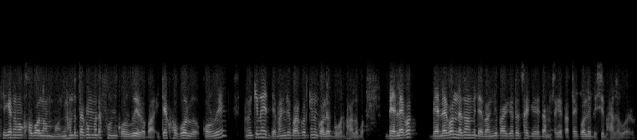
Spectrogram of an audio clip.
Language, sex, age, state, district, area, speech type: Assamese, male, 18-30, Assam, Nagaon, rural, conversation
